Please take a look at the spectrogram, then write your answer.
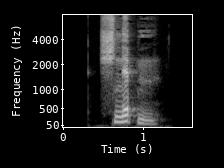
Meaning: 1. to snap one's fingers 2. to strike with a finger
- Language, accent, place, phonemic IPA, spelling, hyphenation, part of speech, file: German, Germany, Berlin, /ˈʃnɪpn̩/, schnippen, schnip‧pen, verb, De-schnippen.ogg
